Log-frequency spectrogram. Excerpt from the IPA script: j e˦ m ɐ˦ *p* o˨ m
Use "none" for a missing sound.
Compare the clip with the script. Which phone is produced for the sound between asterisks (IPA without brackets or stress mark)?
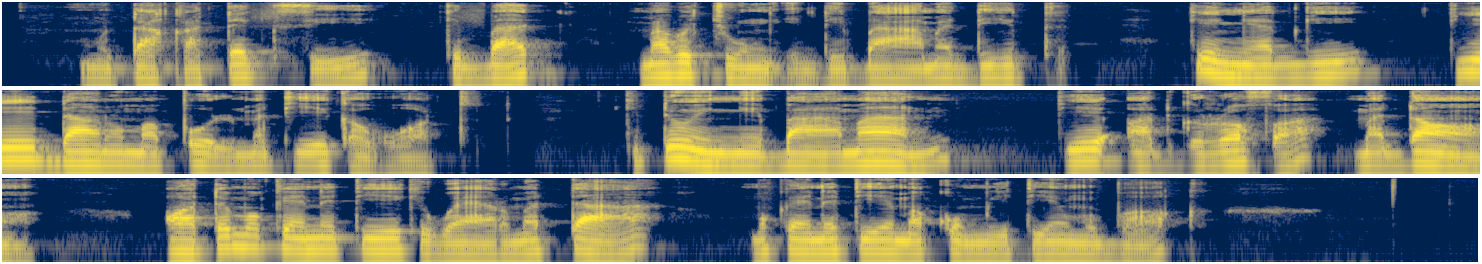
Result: k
